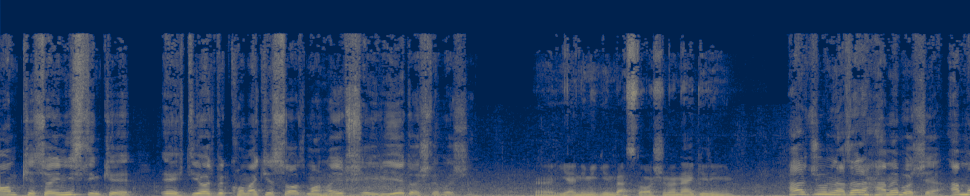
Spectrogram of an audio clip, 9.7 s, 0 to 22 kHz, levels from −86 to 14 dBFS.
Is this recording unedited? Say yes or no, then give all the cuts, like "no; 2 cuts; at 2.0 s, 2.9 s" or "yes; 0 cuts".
yes; 0 cuts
